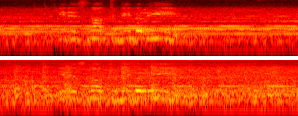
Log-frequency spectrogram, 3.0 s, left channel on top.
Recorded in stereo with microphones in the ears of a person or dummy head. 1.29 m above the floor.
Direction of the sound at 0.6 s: 20° right (ahead or behind).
